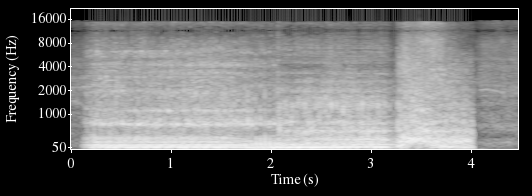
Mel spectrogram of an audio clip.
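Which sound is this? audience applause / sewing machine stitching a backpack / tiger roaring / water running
tiger roaring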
